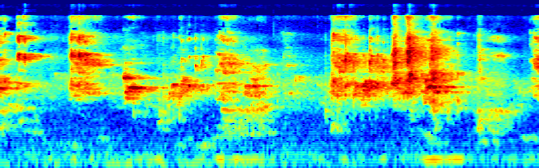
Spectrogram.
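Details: Budgerigars at feeding time giving angry chirps: clustered harsh, scratchy high chirps and squawks in two loud bursts with a quieter gap between, plus faint low rustling.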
